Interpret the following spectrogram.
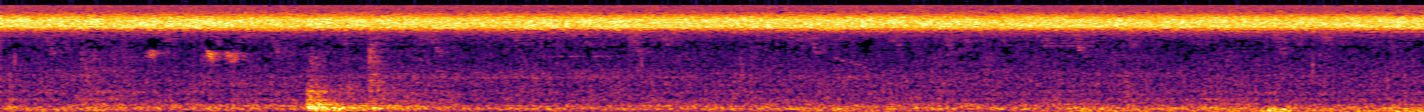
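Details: Cricket (kuliglig) keeps up an even, unbroken high shrilling from start to finish, with a short faint thump early on and otherwise quiet surroundings.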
